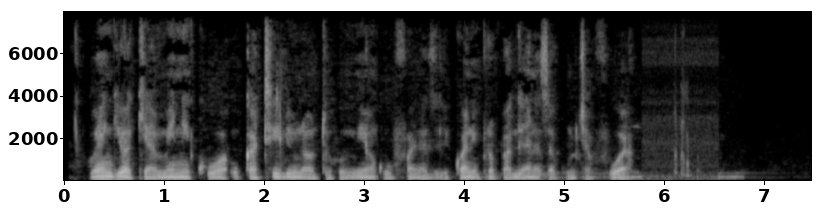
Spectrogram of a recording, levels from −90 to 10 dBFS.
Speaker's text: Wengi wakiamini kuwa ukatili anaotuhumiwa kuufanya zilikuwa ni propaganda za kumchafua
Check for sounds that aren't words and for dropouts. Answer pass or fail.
fail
